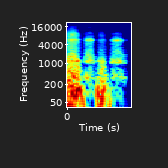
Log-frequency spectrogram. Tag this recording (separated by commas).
Respiratory sounds, Breathing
